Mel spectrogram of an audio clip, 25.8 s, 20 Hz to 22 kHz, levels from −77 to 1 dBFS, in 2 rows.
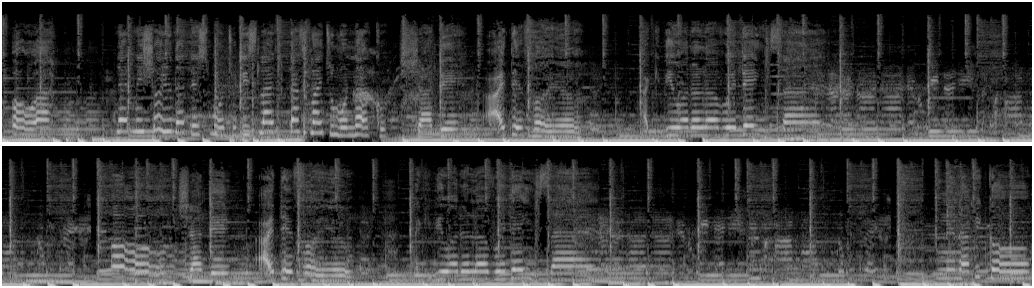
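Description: From start to finish the audio sounds watery and swirly with dulled treble, likely MP3 compression at a rate that fits a 64 kbps encode, starving weak frequency lines.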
